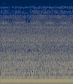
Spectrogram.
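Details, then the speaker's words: Small lathe turning a part at a slower spindle speed: steady even hum with no chatter, slowing the speed having eliminated the chattering. "just by slowing the flywheel down the chattering has disappeared"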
